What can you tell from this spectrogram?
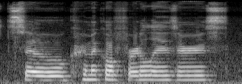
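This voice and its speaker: A woman lecturing her biology class at a mid-range pitch. She explains step by step and keeps turning to the students with questions, reminding them of what they covered before. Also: monotone, unhurried, poor audio.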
